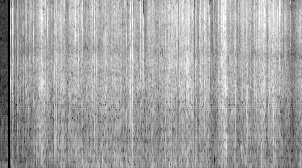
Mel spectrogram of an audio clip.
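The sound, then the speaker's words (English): Paper is crinkled continuously as a sound effect, making a dense, harsh crackle that mimics a violent crackling fire, steady and loud for several seconds with no voices. “This time we just crinkled it continuously and it created the effect of a very violent crackling fire.”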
